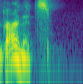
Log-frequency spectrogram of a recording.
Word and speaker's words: garnit: Same pronunciation, but more like knit small insect kind of. – Insects. So we have to go bowling again? – G-A-R-G-N-E-T-S? – G-A-R-N-I-T. – Okay. Oh, that kind of knit. I heard Nat. – Yeah, it's all pronounced the same way.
